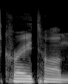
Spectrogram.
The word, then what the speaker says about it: kratom: And kratom is pronounced kratom.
